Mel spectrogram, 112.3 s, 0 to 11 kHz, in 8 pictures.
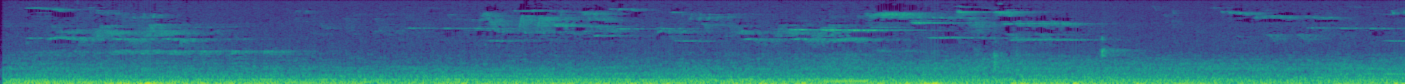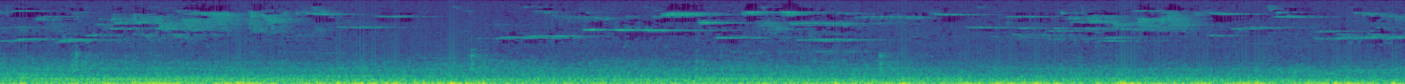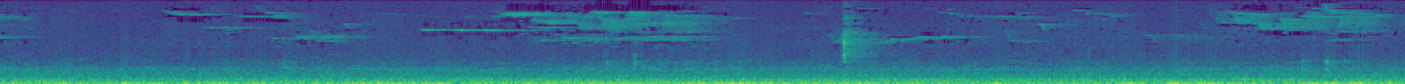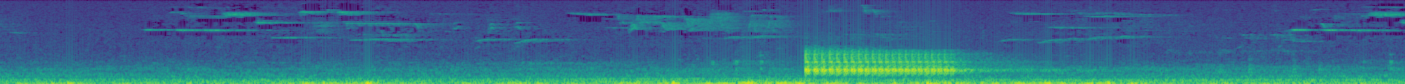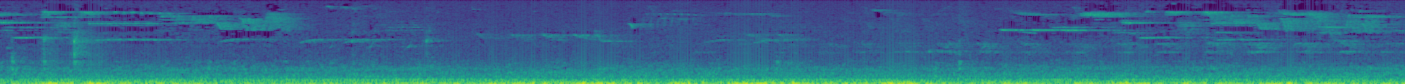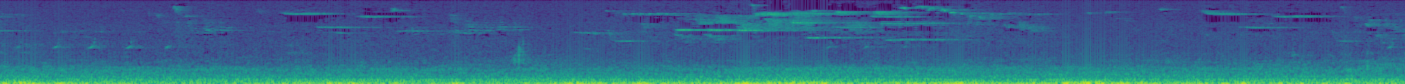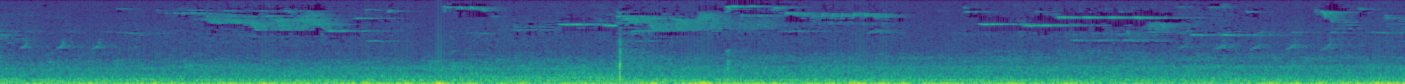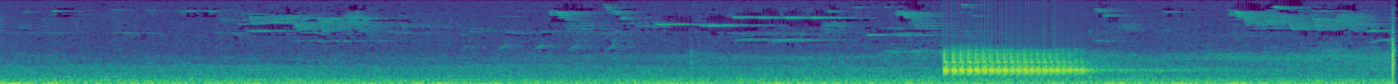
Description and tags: Birds & Woodpecker in Flat Rock Jun06
Birds and woodpecker in the hills of North Carolina.
birds, woodpecker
